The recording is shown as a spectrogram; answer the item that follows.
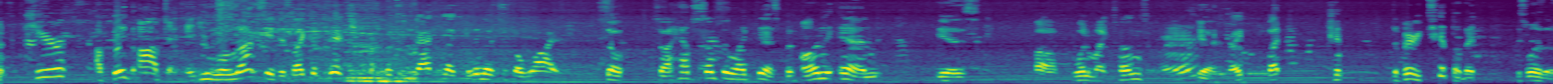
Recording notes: sit outside a coffee shop in LA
